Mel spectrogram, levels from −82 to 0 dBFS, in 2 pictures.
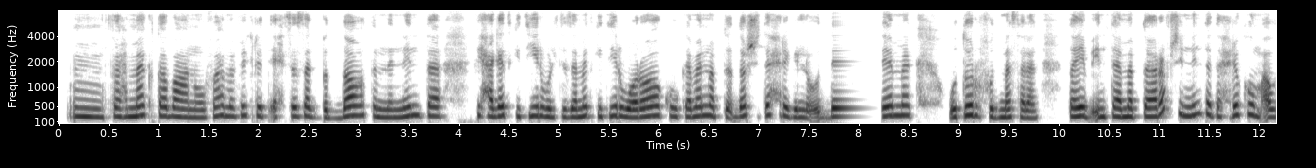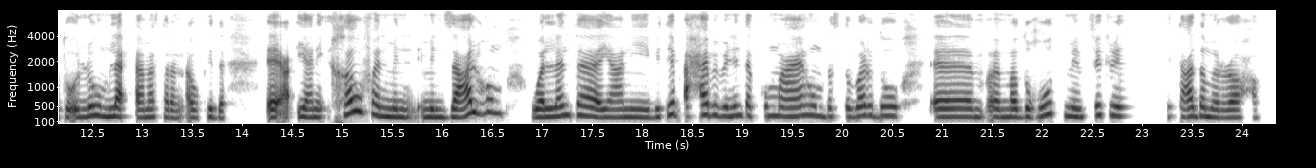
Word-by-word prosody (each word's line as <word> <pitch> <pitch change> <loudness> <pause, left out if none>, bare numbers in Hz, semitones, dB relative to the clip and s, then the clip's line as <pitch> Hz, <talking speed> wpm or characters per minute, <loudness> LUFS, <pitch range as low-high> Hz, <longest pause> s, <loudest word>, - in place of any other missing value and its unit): إمم، 225 -2 +1
فاهماك 225 +4 0
طبعًا، 225 -4 0
وفاهمة 235 +5 -2
فكرة 240 -1 -5
إحساسك 235 +2 -2
بالضغط 240 +7 +1
من 210 -2 0
إن 200 +1 -1
أنت 245 -1 0 0.3
في 255 - -6
حاجات 240 +2 +2
كتير 240 +1 -3
والتزامات 215 +1 0
كتير 235 +1 -2
وراك، 230 +4 +3
وكمان 230 +2 0
ما 245 - +2
بتقدرش 235 +1 -2
تحرِج 255 -3 -1
اللي 200 -2 -1
قدامك، 225 +5 -1 0.3
وترفض 220 -1 +2
مثلًا. 205 -2 -1 0.3
طيب 230 0 +5
أنت 220 +1 -1
ما 220 0 +5
بتعرفش 225 +6 +1
إن 245 -3 +1
أنت 290 +2 -1
تحرجهم 255 +1 0
أو 210 - +1
تقول 210 0 0
لهم 245 -1 +3
لأ 225 -2 +3
مثلًا 205 -2 -3
أو 200 -1 -2
كده، 205 -1 -3 0.4
آآ - - +5
يعني 210 -2 +1
خوفًا 315 -1 +4
من 215 -3 +1
من 210 0 +2
زعلهم 305 +10 +3 0.3
والّا 215 +3 +4
أنت 265 +2 -3
يعني 210 -4 +1
بتبقى 215 +8 -2
حابب 265 -2 0
إن 235 0 0
أنت 260 +1 -2
تكون 245 0 -6
معاهم 240 +1 -1
بس 225 0 -9
برضه 245 +1 -1 0.4
آآ 215 0 +2
م 210 0 -5 0.2
مضغوط 220 +7 0
من 225 -3 0
فِكرة 250 0 -4 0.5
عدم 225 +1 +1
الراحة؟ 200 0 -3
230 Hz, 155 wpm, -21 LUFS, 215-245 Hz, 0.5 s, طيب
